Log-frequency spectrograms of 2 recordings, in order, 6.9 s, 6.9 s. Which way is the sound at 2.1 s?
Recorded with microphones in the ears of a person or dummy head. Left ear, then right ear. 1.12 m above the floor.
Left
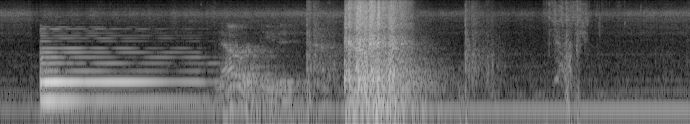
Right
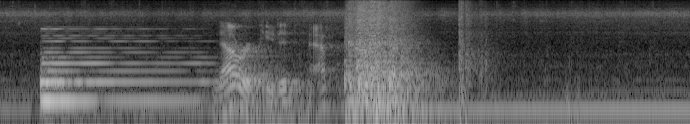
45° right (ahead or behind).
